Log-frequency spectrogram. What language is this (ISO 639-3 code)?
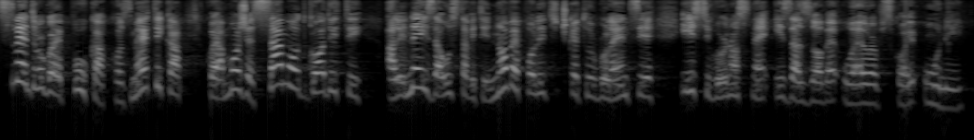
hrv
